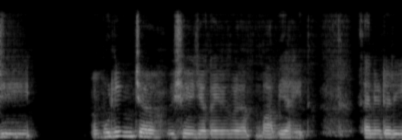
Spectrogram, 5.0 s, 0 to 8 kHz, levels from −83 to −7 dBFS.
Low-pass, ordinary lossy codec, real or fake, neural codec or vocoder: 7.2 kHz; none; fake; vocoder, 24 kHz, 100 mel bands, Vocos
